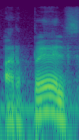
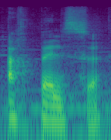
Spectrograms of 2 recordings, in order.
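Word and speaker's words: Arpels: Да, это тот самый бренд Ван Клифф Арпельс. Арпельс, не Арпельс, все-таки бренд имеет французское происхождение, давайте уважать французское произношение, даже если кому-то кажется, что это английский бренд.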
